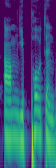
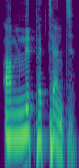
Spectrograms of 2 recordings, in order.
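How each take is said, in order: First: It is said like two words joined together. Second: It is said as one standard single word. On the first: "I just says omnipotent because it's kind of two words ma- mashed together" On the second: "is the right pronunciation"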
